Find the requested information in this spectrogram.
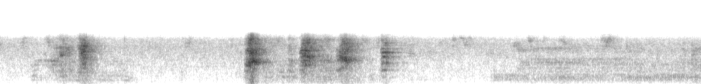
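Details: A male dog courting an unwilling female dog: one early bark, then a burst of four rough barks in quick succession, followed by a softer, drawn-out whining or yelping sound.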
